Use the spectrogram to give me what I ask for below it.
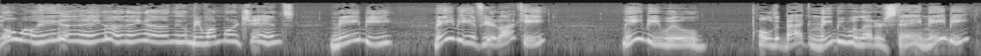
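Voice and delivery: hammed-up high mock voice stringing them along. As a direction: mimic a dithering church official, pitched well up. Mocking United Church promises.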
